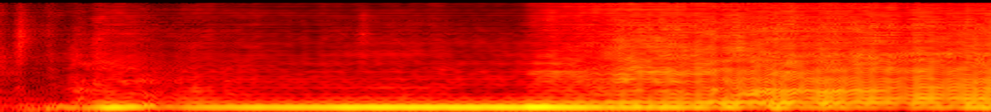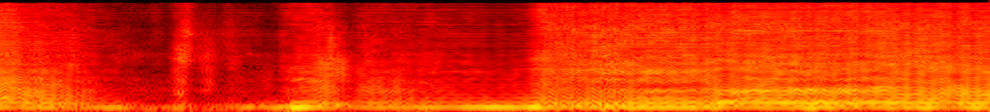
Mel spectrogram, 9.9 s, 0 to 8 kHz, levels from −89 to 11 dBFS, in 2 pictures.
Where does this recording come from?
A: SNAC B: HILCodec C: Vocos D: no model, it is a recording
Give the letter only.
C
